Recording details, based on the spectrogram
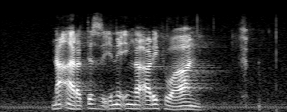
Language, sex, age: Venda, male, 22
